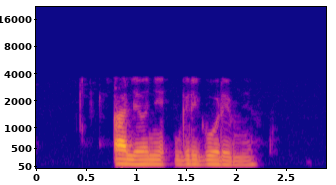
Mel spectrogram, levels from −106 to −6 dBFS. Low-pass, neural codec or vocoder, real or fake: 3.6 kHz; none; real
